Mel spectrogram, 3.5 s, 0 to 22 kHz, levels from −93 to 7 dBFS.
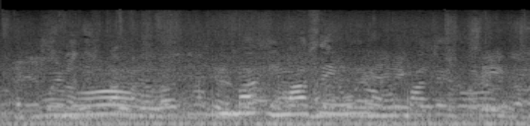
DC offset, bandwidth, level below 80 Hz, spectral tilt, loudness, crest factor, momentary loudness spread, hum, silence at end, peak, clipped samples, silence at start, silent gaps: under 0.1%; 16.5 kHz; -34 dBFS; -6 dB/octave; -24 LUFS; 16 dB; 7 LU; none; 0 s; -8 dBFS; under 0.1%; 0 s; none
